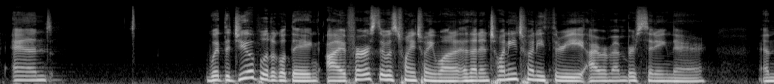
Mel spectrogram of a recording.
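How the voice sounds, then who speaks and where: A woman with an American accent and an unremarkable speaking voice talks fairly quickly at a fairly low pitch with ordinary pitch variation. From US East Coast, Maryland. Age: 30s. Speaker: journalist and radio presenter. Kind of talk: podcast interview.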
